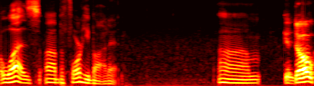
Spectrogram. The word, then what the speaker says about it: Godot: Godot can also be pronounced Godot. Yeah. Well, it's like has like French origins or something like that, I think. Tim Berners-Lee had a project so it's for more spelled like Home Depot, the depot part.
